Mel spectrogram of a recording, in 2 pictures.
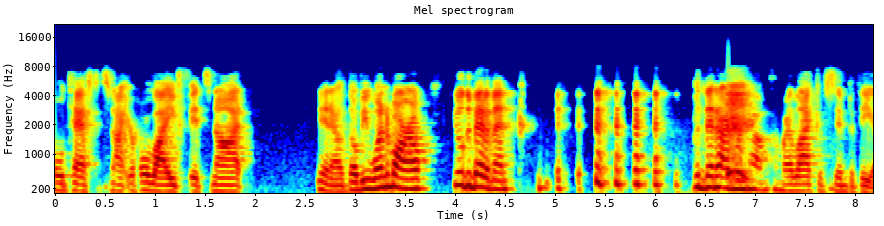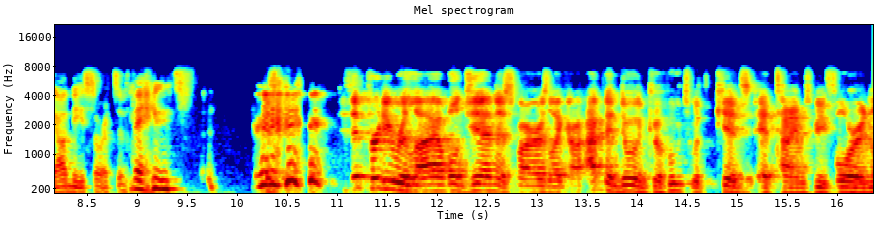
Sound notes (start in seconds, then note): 4.5 laugh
